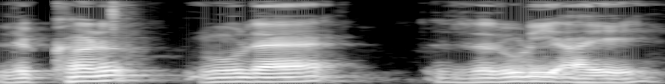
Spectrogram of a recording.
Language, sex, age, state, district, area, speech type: Sindhi, male, 60+, Gujarat, Kutch, urban, spontaneous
